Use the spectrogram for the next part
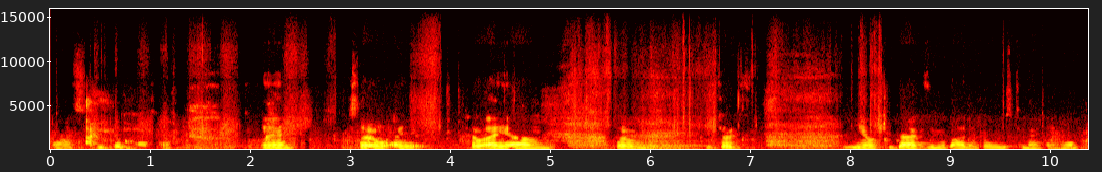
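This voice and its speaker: A man spins a meandering anecdote over an online voice chat, full of restarts and swearing and quick to snap at anyone who cuts in. His voice sits at an ordinary male pitch. The headset audio is dull and lo-fi, with a faint hiss underneath. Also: flat delivery, darkish tone. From United States. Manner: rambling, profane, often stops to snap at interruptions. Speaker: group voice-chat host telling a story. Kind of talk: casual chat storytelling.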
